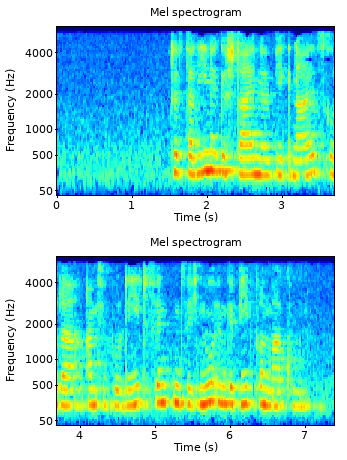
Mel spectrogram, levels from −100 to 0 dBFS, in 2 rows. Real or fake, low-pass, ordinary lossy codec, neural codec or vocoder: real; 5.4 kHz; MP3, 32 kbps; none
